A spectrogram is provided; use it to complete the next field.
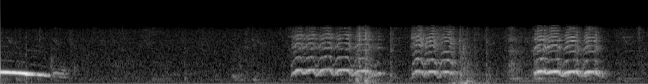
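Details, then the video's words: A grey ringneck (Barbary) dove of a courting pair gives three rolling, low, hollow courtship coos about a second apart, each a soft rising-and-falling purr, after a brief higher note, in a quiet room. "Udvarlás - Kacagó gerle pár"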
